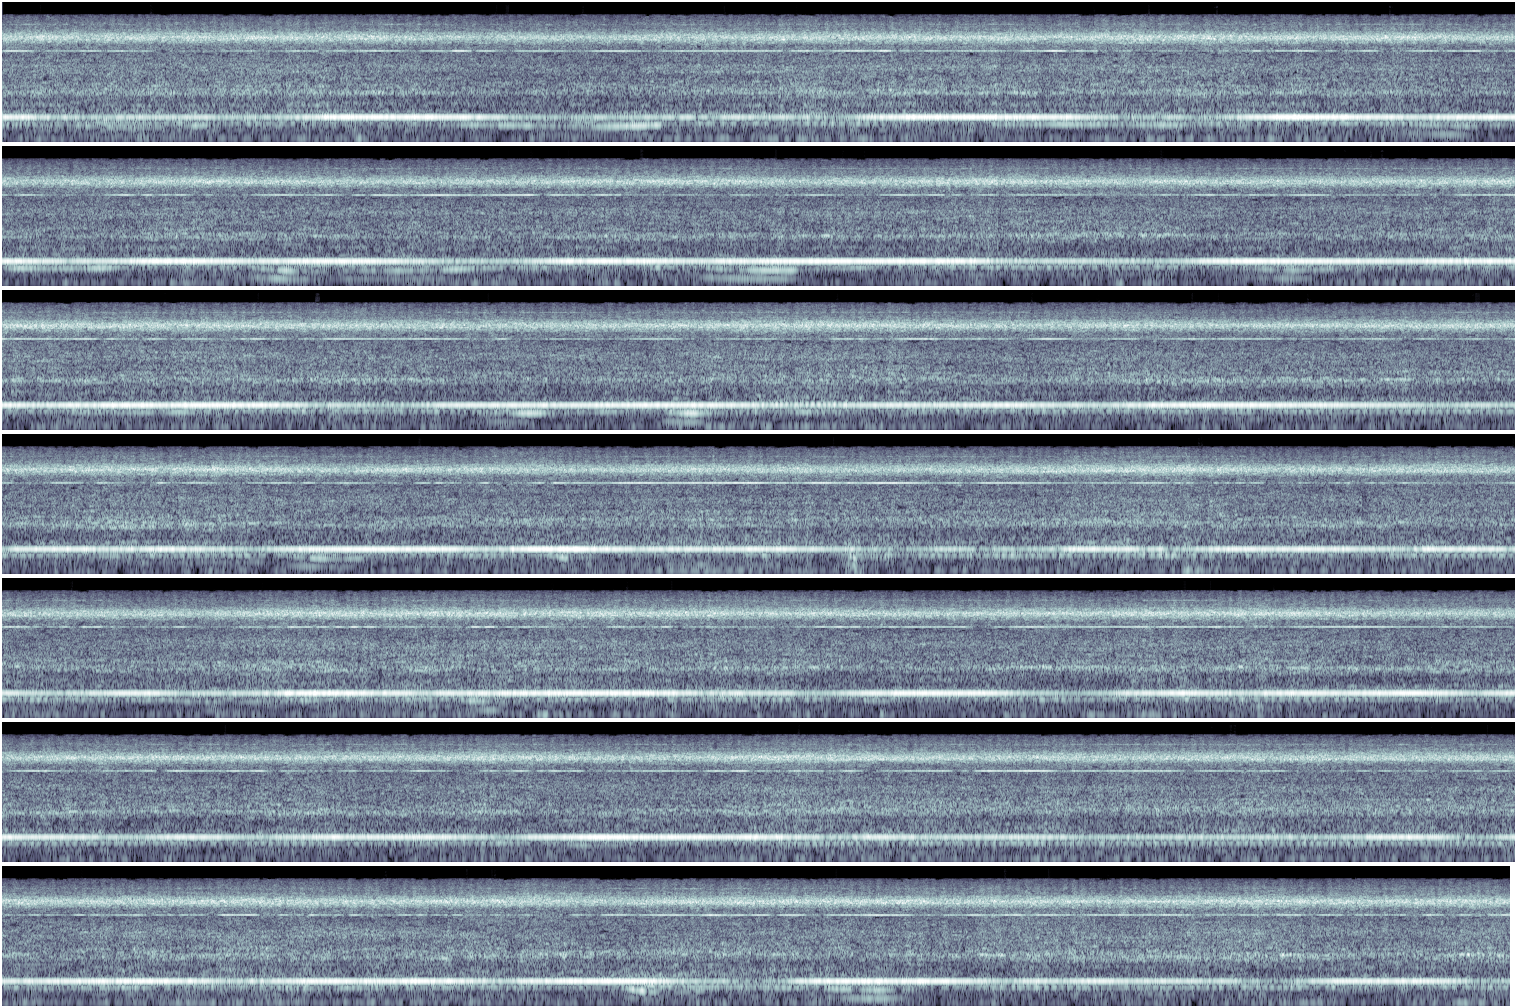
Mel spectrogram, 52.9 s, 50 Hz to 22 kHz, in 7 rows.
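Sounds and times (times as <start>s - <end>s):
vacuum cleaner running: 0.0s - 52.9s.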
